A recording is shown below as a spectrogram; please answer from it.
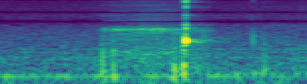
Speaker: Woo, those are big hiccups.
